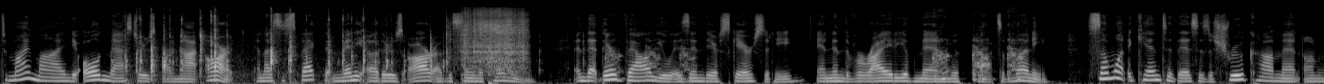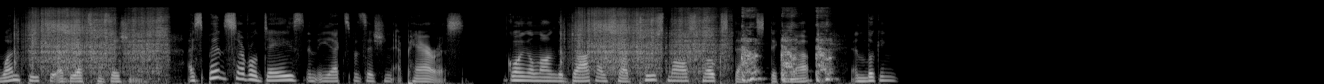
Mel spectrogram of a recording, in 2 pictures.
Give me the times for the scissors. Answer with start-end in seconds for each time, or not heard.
not heard.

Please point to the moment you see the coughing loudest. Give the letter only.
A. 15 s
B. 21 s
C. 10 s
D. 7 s
B.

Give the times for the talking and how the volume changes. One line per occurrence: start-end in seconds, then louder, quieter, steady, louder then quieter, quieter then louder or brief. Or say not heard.
0.0-22.2 steady.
